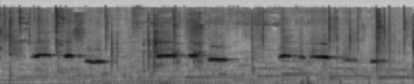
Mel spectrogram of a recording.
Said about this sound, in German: Und dann äh, mache ich beschämt. die Tür auf äh, hinter mir, also dass die rausgehen können, ganz entspannt und pfeife vor mich hin währenddessen.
